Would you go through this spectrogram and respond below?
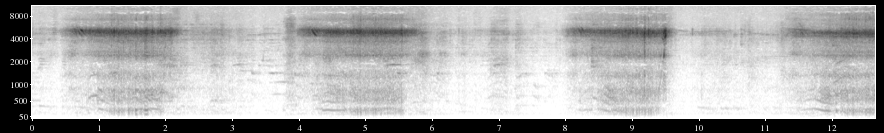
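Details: A person snoring while asleep: about four loud, rasping snores, one with each breath, separated by quiet pauses.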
